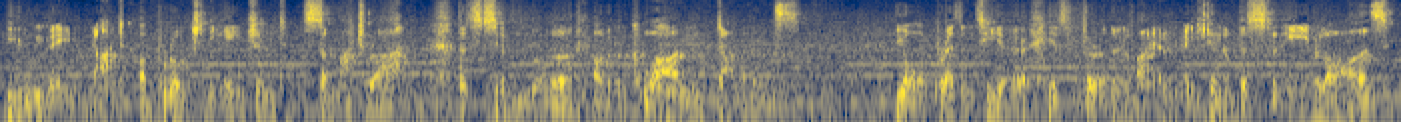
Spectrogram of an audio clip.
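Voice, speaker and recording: A huge, menacing alien warlord from a video game. The voice is extremely low with heavy fry, slow and swooping in contempt, over loud music. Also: male voice, expressive, full character voice. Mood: stern, imperious. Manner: haughty, threatening. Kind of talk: video game character acting.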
